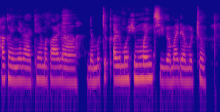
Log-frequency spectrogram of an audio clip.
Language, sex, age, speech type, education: Hausa, female, 30-45, spontaneous, tertiary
